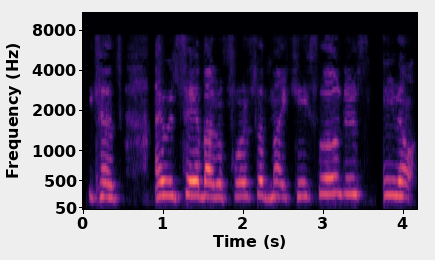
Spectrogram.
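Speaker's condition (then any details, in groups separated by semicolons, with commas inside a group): Cerebral palsy; first power wheelchair at 14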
